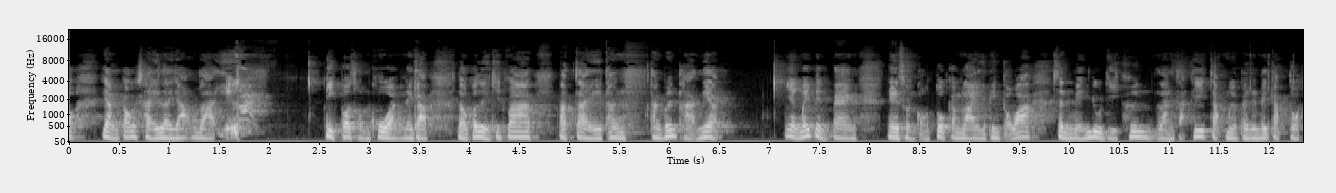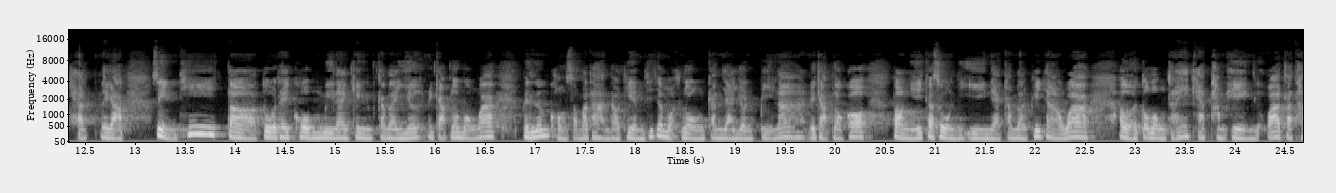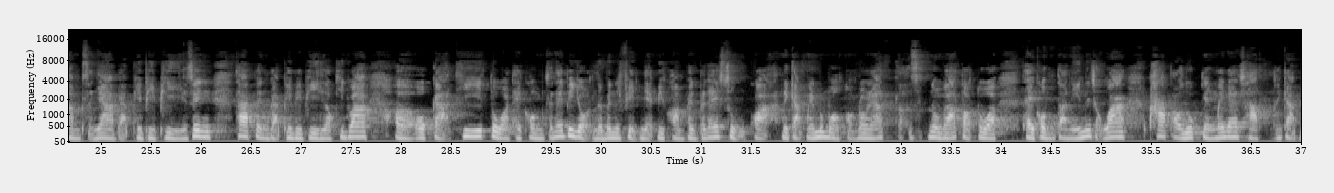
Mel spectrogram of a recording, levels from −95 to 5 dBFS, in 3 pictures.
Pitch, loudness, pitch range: 140 Hz, -22 LUFS, 130-155 Hz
